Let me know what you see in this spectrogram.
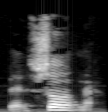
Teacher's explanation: Persona tiene 3 sílabas, ¿vale? En donde la sílaba tónica es so.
